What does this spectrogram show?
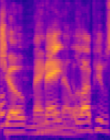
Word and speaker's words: Manganiello: It was Manganiello. Oh, Joe Manganiello. A lot of people say Mangianello.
